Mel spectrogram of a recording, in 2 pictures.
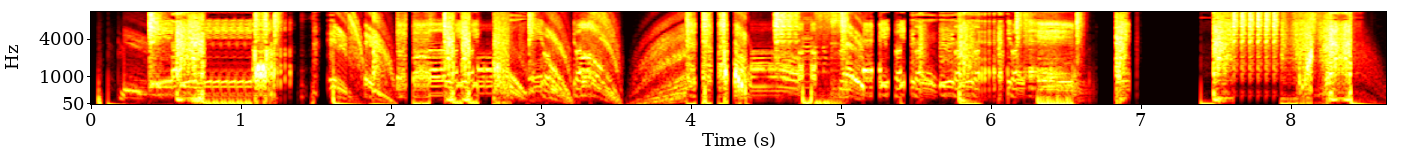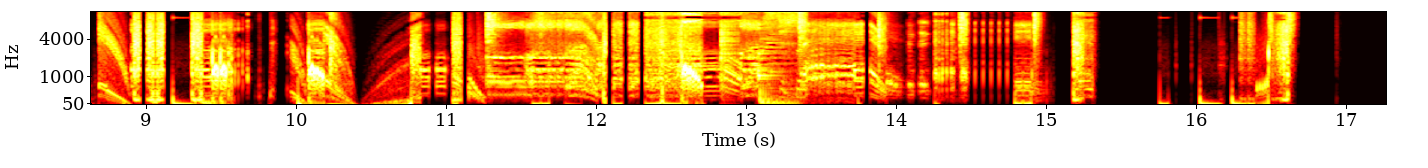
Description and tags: weird sounds with my voice.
